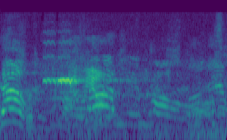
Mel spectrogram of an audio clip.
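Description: Shouted calls from young footballers and onlookers on the pitch: a few short, loud cries, at the start and again about a second in, over background chatter.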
